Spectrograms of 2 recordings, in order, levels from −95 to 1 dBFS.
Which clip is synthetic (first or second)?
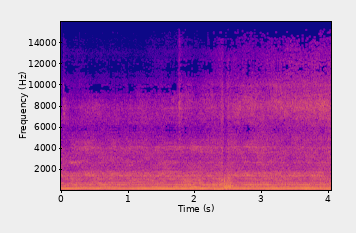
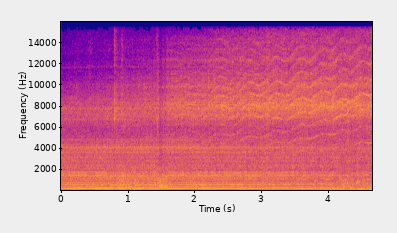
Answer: first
